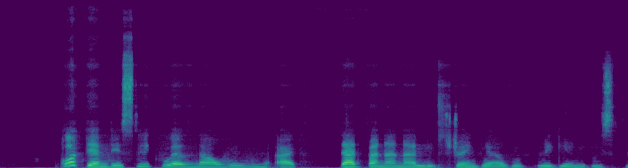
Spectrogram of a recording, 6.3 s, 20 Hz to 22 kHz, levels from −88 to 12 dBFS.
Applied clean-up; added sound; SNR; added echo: neural mask model DeepFilterNet 3.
